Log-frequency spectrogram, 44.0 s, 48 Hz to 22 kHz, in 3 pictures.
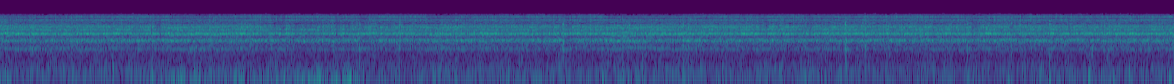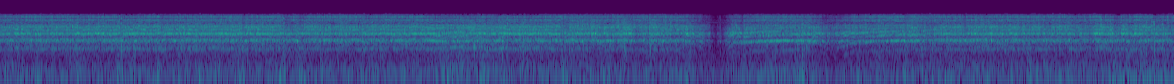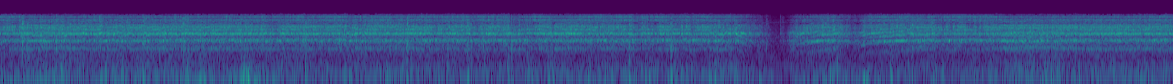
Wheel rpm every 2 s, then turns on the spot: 160, 160, 160, 160, 160, 160, 160, 160, 160, 160, 160, 150, 120, 150, 160, 160, 160, 160, 160, 100, 130, 160.
none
